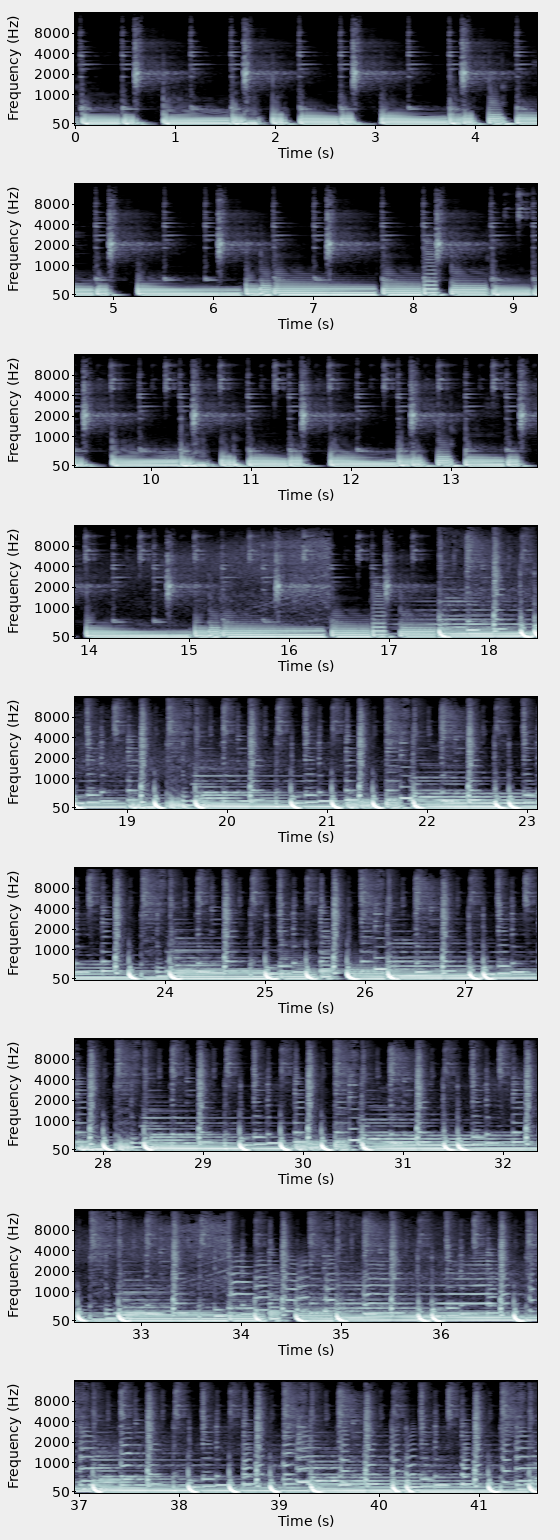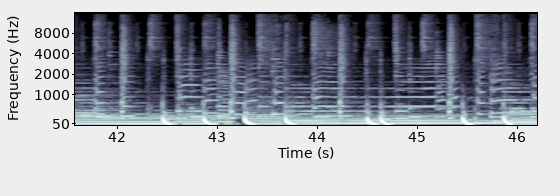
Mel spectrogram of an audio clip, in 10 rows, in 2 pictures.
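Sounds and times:
funk music: 0.1s - 46.1s.

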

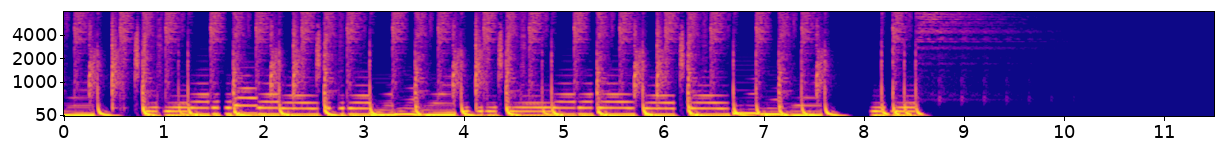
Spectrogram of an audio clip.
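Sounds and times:
bass: 0.0s - 8.6s
drums: 0.0s - 10.4s.

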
